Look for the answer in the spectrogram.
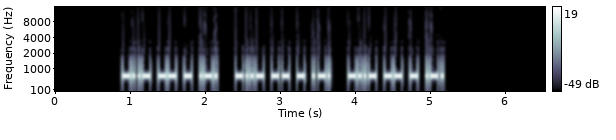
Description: Morse code, heard as a keyed tone, about 34 wpm, 700 Hz. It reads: XMTR XMTR XMTR
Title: Abbreviations Repeated 3x - 35wpm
